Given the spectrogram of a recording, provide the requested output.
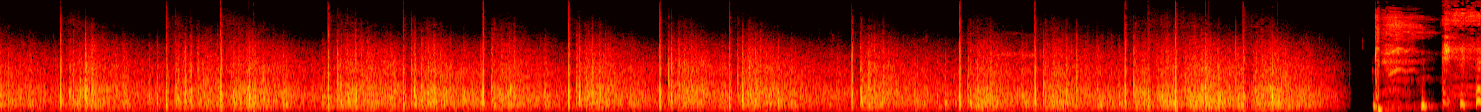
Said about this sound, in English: Yeah, fireworks at the very least.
